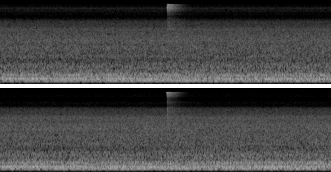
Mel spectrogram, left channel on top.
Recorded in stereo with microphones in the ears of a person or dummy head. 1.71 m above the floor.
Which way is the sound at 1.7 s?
65° right (ahead or behind).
